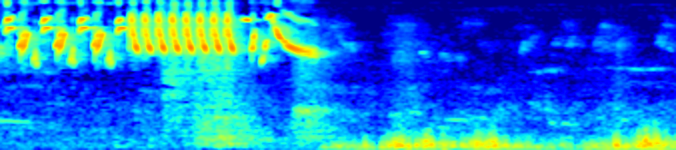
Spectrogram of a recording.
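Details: European goldfinch in clean khalawi song: twittering notes leading into a fast, ringing high trill and a swooping downward slur, followed by low background rumbling noise.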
